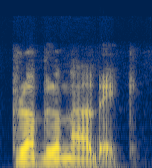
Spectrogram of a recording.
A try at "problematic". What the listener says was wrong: Great. Much better.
